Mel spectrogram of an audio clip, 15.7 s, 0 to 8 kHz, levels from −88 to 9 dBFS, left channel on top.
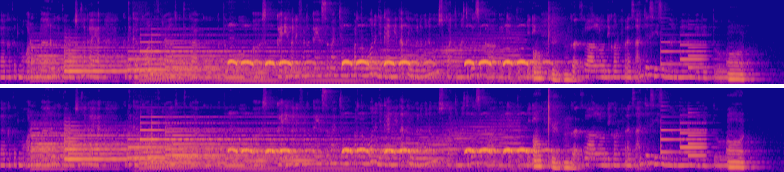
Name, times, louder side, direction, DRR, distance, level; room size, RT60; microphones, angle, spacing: voice 1, 0.0-10.7 11.4-14.6, equal, 50° left, 5 dB, 1.3 m, -37 dB
sound 1, 0.6-7.8 13.2-14.1, right 4 dB, 30° right, 0.3 m, -30 dB
sound 2, 2.7-10.4, right 2 dB, 5° right, 3.7 m, -41 dB
sound 3, 4.5-6.3 6.8-8.7 9.3-11.2, left 1 dB, 25° left, 0.6 m, -22 dB
voice 2, 10.6-11.5 14.5-14.9, right 2 dB, 80° right, 7 dB, 1.0 m, -28 dB
17.0 x 14.5 x 3.2 m, 1.1 s
head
